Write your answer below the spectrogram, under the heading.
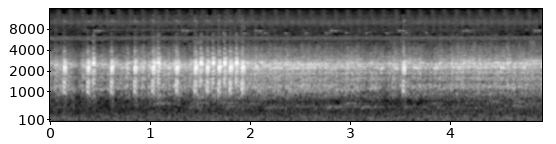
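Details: Frogs croaking at night in Thailand, a dense chorus of short pulsed croaks around a steady high hum, with a quick rattling burst of rapid notes in the second second and scattered louder calls later.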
